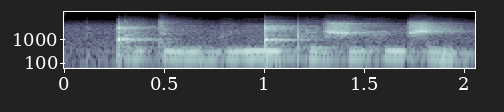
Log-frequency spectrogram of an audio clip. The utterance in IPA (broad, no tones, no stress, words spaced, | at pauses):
ɡ͡ǃɘl tɘnŋɘbʉnŋ͡ǃi pʰelʃʉhʉn ʃi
